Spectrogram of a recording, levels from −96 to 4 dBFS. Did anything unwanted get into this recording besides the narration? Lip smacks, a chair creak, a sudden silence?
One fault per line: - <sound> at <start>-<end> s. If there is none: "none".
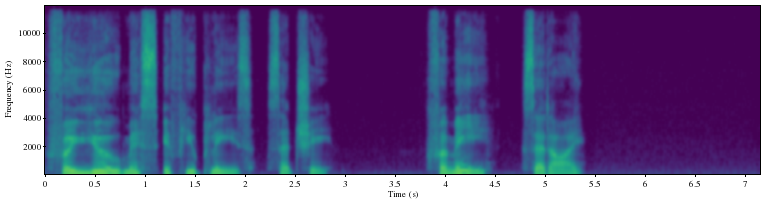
none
